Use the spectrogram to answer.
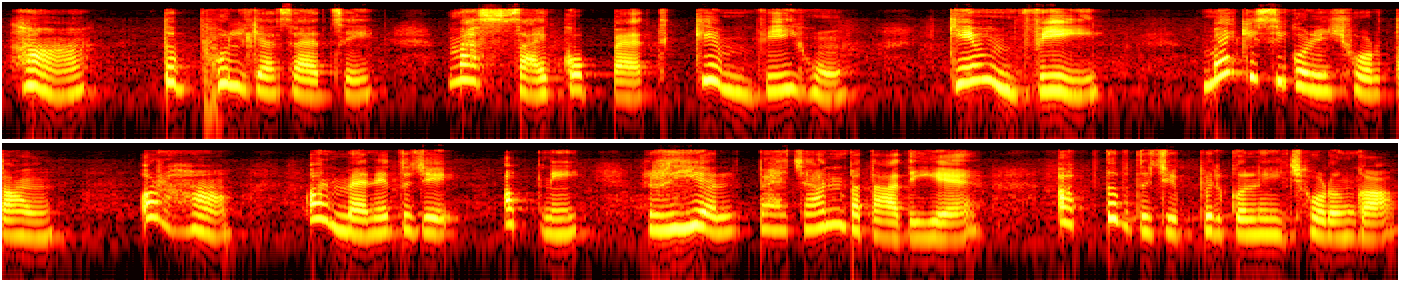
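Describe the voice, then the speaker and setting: A woman's voice: very high-pitched, sing-song, a little slow, heavily acted. Woman voicing a sneering young male psychopath boss. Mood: menacing. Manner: taunting, threatening, sneering. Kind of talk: Hindi fan dub drama.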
